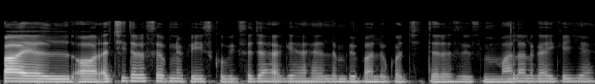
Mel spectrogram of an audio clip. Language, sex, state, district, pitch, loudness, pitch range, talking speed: Hindi, male, Himachal Pradesh, Shimla, 130 Hz, -21 LUFS, 125-135 Hz, 230 wpm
